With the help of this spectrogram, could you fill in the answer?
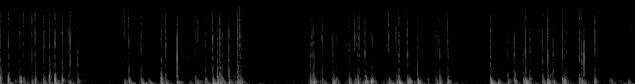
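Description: Long nails tap a flat, printed plastic-foil facial sheet mask pouch in rapid rolls. Quick, dry, crisp clicks with a soft low thump come in four bursts separated by short pauses, and each tap dies away almost instantly.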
